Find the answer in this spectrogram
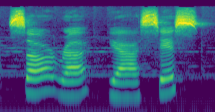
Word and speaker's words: psoriasis: term are chronic disease with no cure it's pronounced as psoriasis sora yasis and not psoriasis and we hope none of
